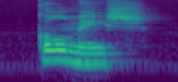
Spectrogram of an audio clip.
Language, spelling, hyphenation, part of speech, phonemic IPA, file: Dutch, koolmees, kool‧mees, noun, /ˈkoːl.meːs/, Nl-koolmees.ogg
- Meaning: great tit (Parus major)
